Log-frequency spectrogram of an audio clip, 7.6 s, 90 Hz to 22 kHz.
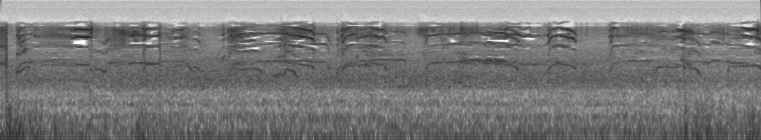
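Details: Evening feeding of peregrine falcon chicks, 6 PM on 14 May 2021, with chicks begging in insistent bursts of arched, wailing notes, several overlapping, over a steady low hum.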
